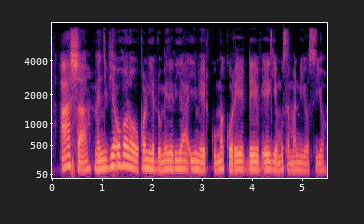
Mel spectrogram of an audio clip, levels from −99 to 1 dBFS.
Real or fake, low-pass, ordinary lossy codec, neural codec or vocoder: real; 7.2 kHz; AAC, 32 kbps; none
